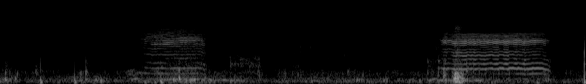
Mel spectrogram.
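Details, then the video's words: Black goats in a Gimhae, South Korea farm yard on a sunny Sunday morning; two trembling, harmonic bleats about three seconds apart, the second louder and longer, with low rumbling yard noise beneath. "순이네흑염소. 일요일 아침 맑음 농장 염소 운동장."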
